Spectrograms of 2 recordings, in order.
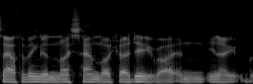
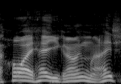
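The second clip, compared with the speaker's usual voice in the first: put-on very loud, slow, booming, aggressively strong Australian accent; 5 semitones higher, 9 dB louder than usual. Retelling how he spoke at five: imitating his childhood strong Australian accent. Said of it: "a really aggressively strong Australian accent".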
